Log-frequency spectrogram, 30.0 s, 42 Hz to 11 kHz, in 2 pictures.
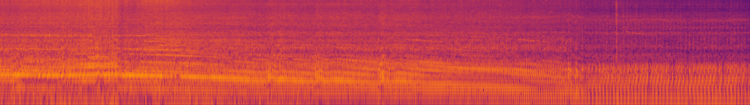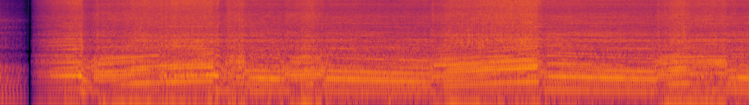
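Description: Ducati Hypermotard 939's L-twin engine running under way. Its revs fall slowly over the first half as the bike rolls off. The sound cuts out for an instant about halfway, then the engine pulls hard through several rising rev sweeps, one gear after another.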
